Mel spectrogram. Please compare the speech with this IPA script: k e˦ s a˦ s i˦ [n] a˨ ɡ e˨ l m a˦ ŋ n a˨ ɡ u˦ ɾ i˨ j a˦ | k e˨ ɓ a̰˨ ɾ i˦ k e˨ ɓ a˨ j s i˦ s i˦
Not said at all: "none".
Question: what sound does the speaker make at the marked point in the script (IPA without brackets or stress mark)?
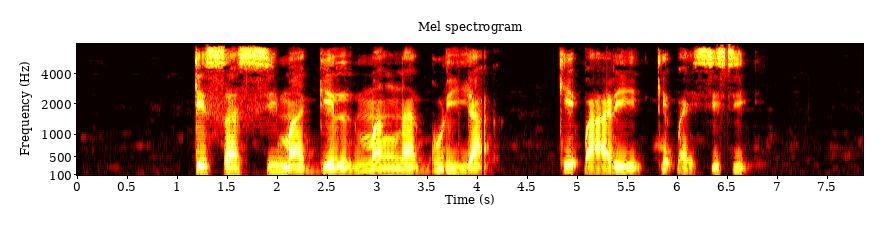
m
